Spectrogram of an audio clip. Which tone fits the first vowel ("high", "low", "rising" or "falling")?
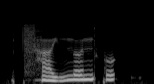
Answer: low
